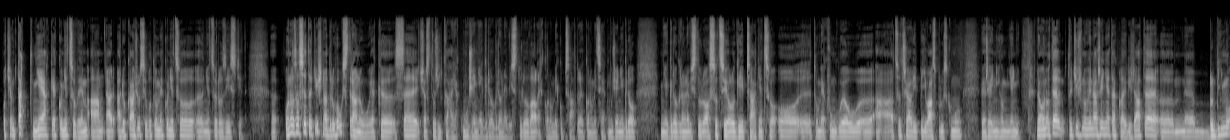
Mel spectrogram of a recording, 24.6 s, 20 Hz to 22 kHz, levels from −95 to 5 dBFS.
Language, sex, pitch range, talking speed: Czech, male, 100-125 Hz, 165 wpm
